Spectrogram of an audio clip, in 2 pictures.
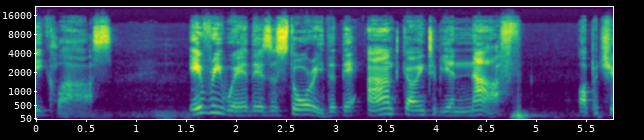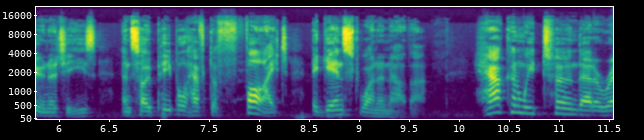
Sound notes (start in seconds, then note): none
